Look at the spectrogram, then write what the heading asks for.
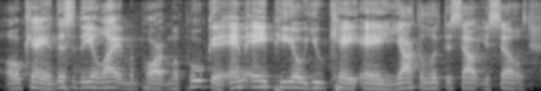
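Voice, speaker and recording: A man's voice: medium pitch, fairly even intonation, brisk. A man in his thirties from New Jersey asking a roundabout question from the audience of a community panel. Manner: roundabout, many fillers. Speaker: audience member.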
